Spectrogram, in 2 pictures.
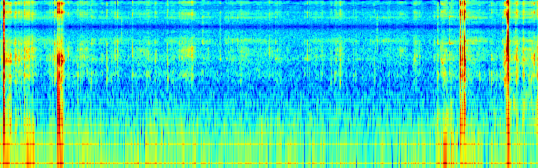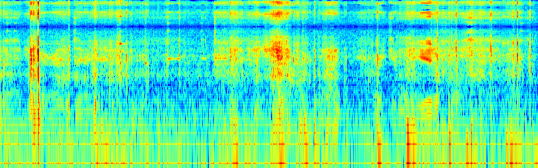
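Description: Handling sounds from unhooking a trout in a landing net: a handful of sharp clicks and knocks, two of them early and three close together about halfway, over a faint wash of moving water.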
